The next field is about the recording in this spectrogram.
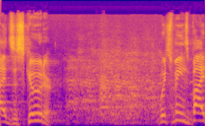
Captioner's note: audience laughing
